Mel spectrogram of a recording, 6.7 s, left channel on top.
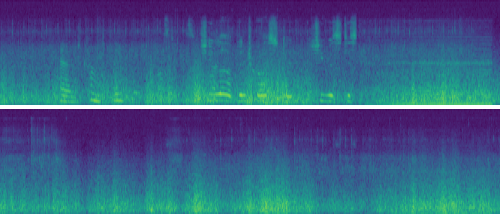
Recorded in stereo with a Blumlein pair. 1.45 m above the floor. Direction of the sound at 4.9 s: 60° left.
